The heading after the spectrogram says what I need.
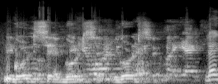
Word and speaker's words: Godse: Please learn to pronounce all Indian names properly. Yeah. No, I am saying the right name. The Godse. Yeah, that is his name. Godse. Like it's not Kulbhushan Jadhav.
